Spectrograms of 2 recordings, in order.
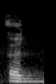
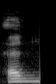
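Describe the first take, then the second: No difference in how they are said.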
